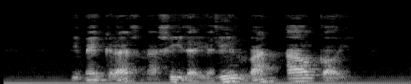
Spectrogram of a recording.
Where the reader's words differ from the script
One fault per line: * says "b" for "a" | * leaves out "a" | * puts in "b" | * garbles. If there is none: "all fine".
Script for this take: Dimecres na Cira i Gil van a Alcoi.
all fine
